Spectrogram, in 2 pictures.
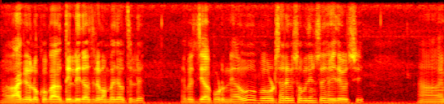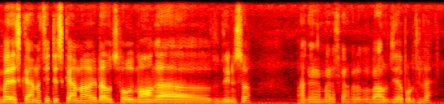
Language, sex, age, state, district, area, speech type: Odia, male, 30-45, Odisha, Ganjam, urban, spontaneous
